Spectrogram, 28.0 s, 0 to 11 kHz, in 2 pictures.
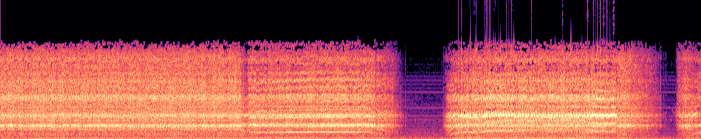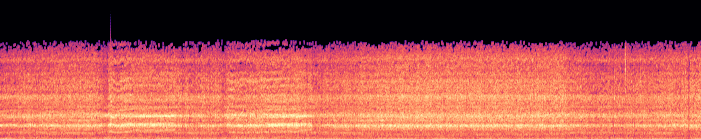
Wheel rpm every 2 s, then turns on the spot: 160, 160, 160, 140, 50, 160, 70, 150, 160, 160, 160, 160, 160, 160.
none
